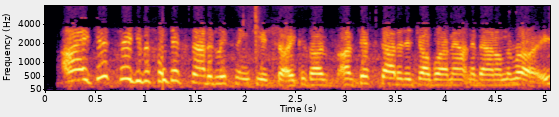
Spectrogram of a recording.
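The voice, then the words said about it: Australian accent. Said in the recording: “you can tell from my accent ... Oh, you're an Australian ... I'm from down under”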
